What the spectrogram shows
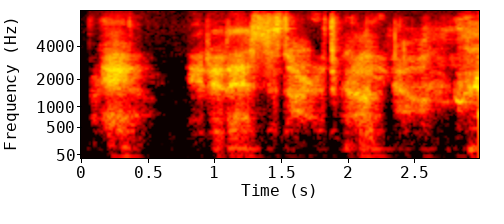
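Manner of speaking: soft unvoiced whisper.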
